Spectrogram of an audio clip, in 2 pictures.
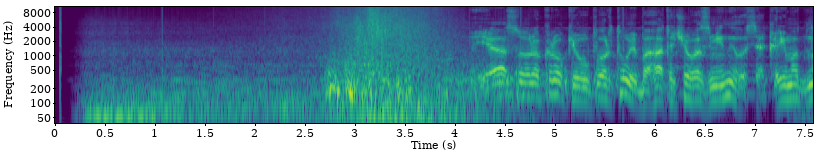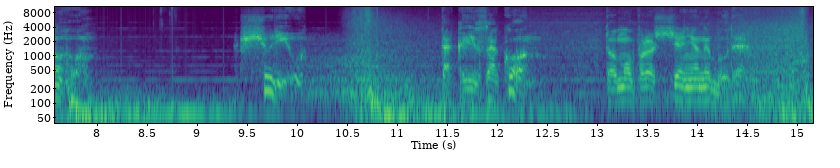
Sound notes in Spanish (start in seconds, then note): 0.0 música inquietante; 0.0 trueno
